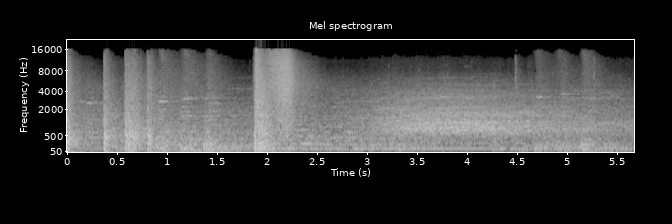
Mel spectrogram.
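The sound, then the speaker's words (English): A rapid cluster of sharp fireworks bangs, capped by one bigger, longer blast, then a lingering rumble and faint crowd murmur as the explosions fade into an open outdoor wash. “I think part of it to me, part of what they enjoy, and part of the mystery of fireworks is seeing it appear seemingly out of nowhere.”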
